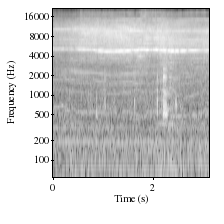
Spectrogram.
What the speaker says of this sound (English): this is a little bit different to a plane, but we're flying. We're flying helis.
